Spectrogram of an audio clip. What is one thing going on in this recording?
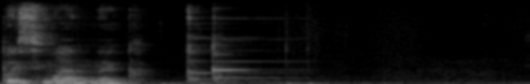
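A short, bright chime rings.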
